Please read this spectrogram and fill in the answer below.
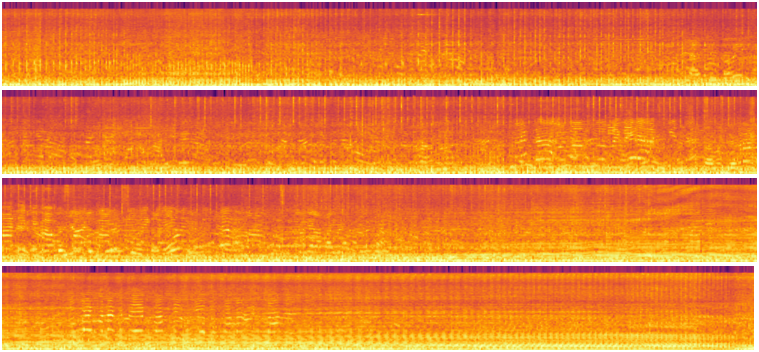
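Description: Several motor scooter engines running and idling amid a crowd's voices. About two-thirds of the way in, one engine rises in pitch and holds there for several seconds before dropping off near the end.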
